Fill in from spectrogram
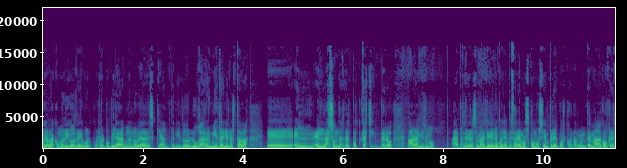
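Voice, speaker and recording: A medium-pitched man talking at a very fast clip. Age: 30s. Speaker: podcast host. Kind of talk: solo tech podcast monologue. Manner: casual, with many fillers.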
